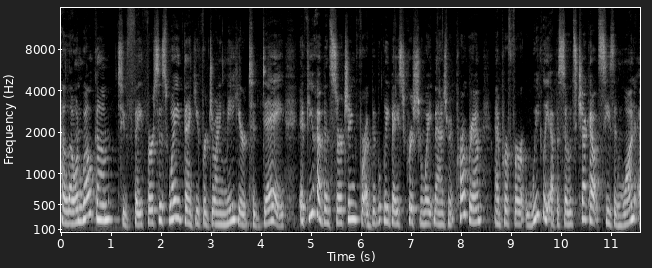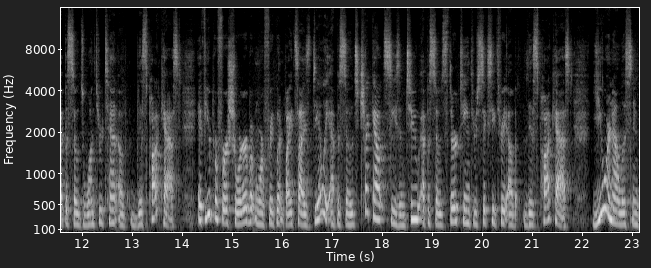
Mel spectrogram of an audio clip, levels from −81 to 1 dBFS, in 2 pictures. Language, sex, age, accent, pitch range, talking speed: English, female, 40-59, American, 185-240 Hz, 175 wpm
